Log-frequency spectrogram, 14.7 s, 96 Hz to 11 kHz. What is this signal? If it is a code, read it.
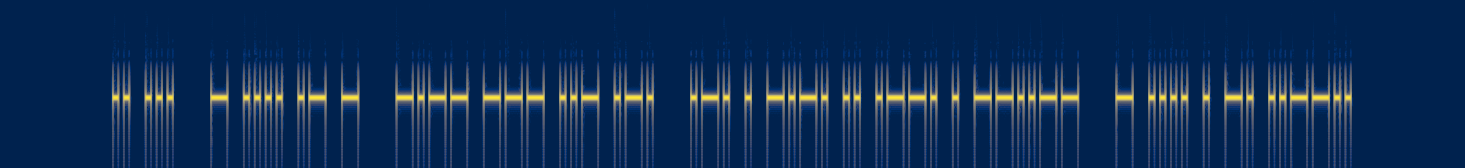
Morse code, heard as a keyed tone, about 22 wpm, 700 Hz. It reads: IS THAT YOUR RECIPE, THEN?
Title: Sentences from Top 1200 Words 22wpm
